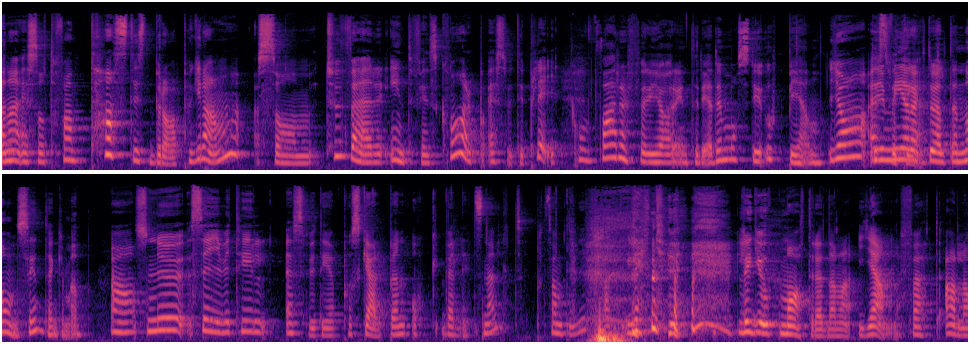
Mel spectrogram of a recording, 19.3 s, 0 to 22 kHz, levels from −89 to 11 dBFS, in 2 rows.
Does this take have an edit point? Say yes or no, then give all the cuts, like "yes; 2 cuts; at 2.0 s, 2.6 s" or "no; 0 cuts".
no; 0 cuts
